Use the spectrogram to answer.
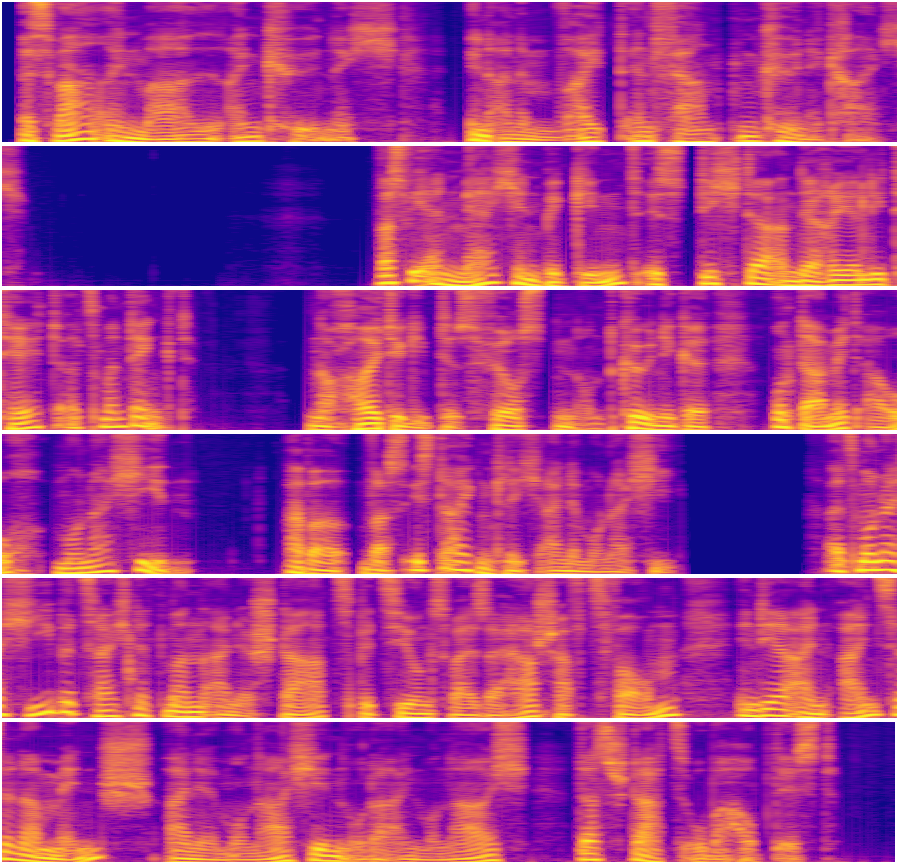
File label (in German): Erklaerfilm; sprecher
